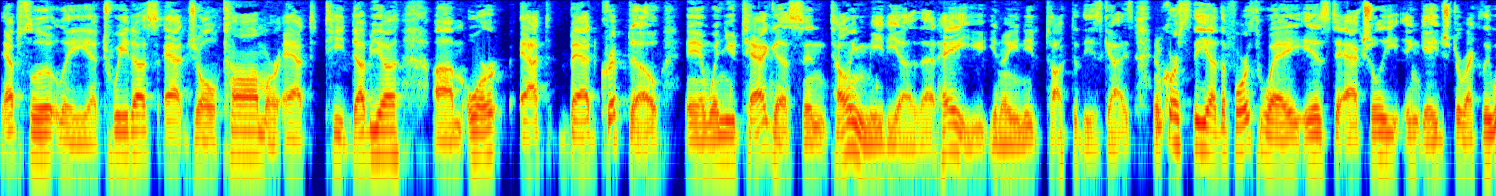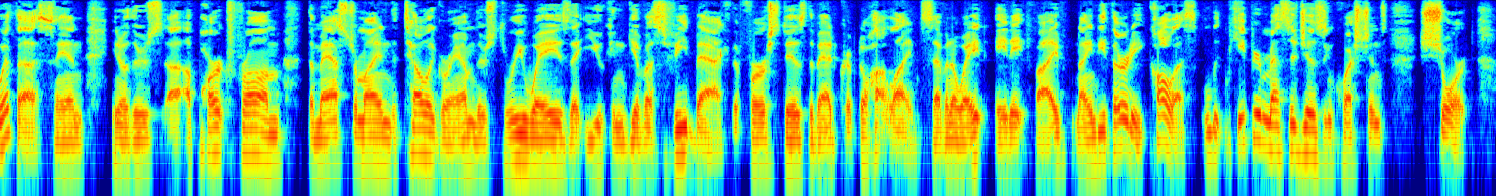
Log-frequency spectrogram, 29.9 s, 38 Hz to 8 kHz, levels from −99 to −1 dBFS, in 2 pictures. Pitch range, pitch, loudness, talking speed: 85-115 Hz, 95 Hz, -22 LUFS, 170 wpm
